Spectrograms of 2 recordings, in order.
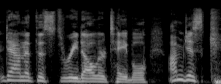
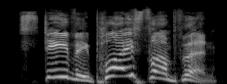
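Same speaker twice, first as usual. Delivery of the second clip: acted, slurred, very high-pitched yell; 13 semitones higher, 4 dB louder than usual. Retelling a man at the blackjack table shouting at Stevie, retelling a slurred yell. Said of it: "yelling in his slurred voice".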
